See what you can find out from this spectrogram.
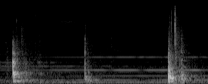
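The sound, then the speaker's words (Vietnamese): Heavy footsteps thump on a wooden floor in a large old villa. There are three dull, irregularly spaced thuds, the last one the loudest, over a faint low steady hum. “Tiếng chân của bà ấy cứ dẫm thình thịch vang khắp cả căn biệt thự rộng mênh mang.”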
